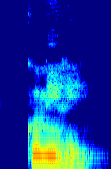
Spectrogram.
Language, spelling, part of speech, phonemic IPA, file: French, commérer, verb, /kɔ.me.ʁe/, LL-Q150 (fra)-commérer.wav
- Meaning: to gossip (to talk about others' personal information)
